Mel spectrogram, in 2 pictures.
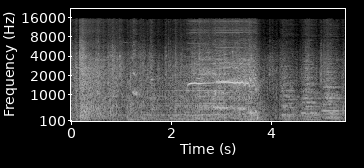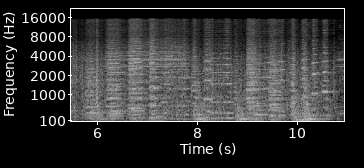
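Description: A horse whinnies over a rushing noise in the first few seconds, and orchestral music takes over from about four seconds in.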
